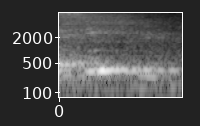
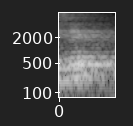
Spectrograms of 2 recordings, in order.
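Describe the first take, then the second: First: "Sikh" with a long ee, like seek. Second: "Sikh" with a short i, like sick. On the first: Preacher showing how some people say it, "Sikh" as seek. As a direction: say "Sikh" to rhyme with week. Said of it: "Some people say Sikh". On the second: Preacher giving the pronunciation he was told is correct, "Sikh" as sick. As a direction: say "Sikh" to rhyme with pick. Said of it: "it sounds funny to say Sikh". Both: Shown as a demonstration.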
